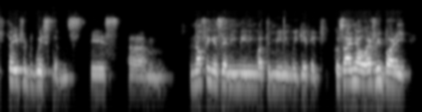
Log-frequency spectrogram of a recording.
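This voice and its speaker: Speaking with a Dutch accent, a man has a fairly high pitch, ordinary pitch variation and a dark, mellow tone. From Netherlands. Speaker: life coach and speaker. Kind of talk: interview.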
